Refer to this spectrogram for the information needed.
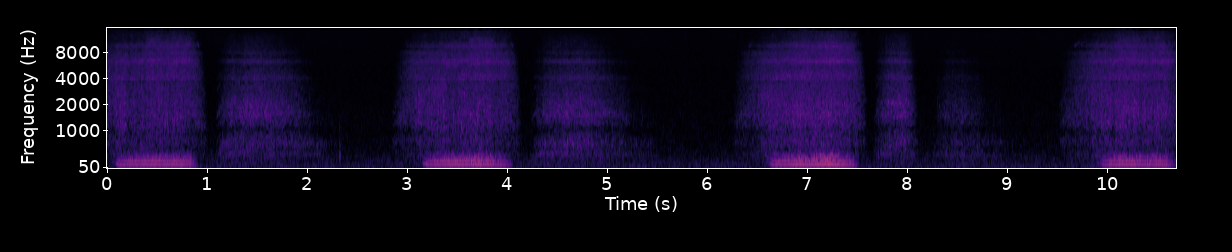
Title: Snoring At Night Ambience Sound Effect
